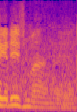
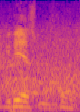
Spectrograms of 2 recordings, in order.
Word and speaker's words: Griezmann: Griezmann intenta tocar para Coque, pero no se dice Griezmann. – Es verdad. – Vamos a ver, en francés se dice Griezmann, no Griezmann.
